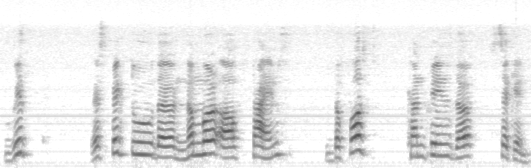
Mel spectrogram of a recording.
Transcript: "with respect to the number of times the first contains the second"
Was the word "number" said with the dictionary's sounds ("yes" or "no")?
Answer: yes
